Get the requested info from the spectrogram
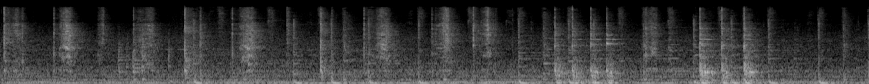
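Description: Slotted spatula scraping and stirring thick cream sauce in a nonstick frying pan: a rapid run of rasping scrapes against the pan bottom, one with each stroke.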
